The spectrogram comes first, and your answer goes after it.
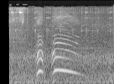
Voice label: marines, aussie; h2dialogue

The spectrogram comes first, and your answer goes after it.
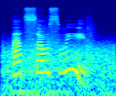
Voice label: female marine, sassy

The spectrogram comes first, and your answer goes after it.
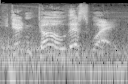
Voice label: grunt; h3dialogue; staten

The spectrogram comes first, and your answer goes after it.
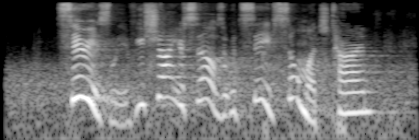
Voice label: female marine, marine tough

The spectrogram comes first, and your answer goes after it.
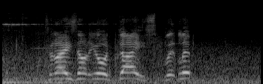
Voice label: marine, aussie; h2dialogue

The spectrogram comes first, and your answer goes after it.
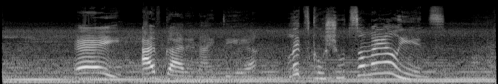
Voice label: female marine

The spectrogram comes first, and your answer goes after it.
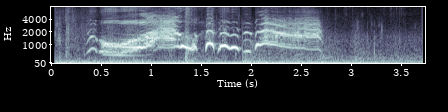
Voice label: grunt; h2dialogue; grunt crazy

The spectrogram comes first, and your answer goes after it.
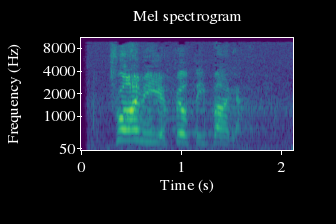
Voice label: marine, aussie; h2dialogue

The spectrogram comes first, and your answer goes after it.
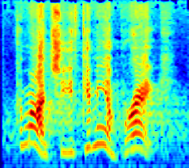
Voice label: marine female, sassy

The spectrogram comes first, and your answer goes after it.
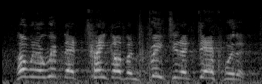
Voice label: marine, aussie; h2dialogue

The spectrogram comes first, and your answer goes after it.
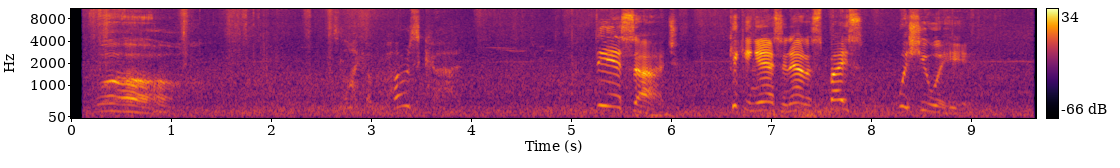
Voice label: marines, aussie; h2dialogue

